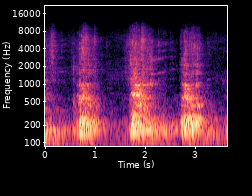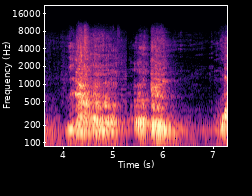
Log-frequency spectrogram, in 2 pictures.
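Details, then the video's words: Leopard producing a rhythmic series of rough, sawing roars, about one every second, each burst coarse and breathy, rising and falling in loudness. "The sound of the leopard is like a large displacement engine"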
